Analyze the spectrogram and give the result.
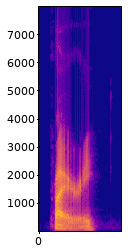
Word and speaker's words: Priory: Priory. I don't know why I pronounce it like that. – It's priority, but without the IT.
